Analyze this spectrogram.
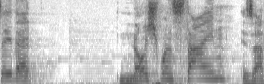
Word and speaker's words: Neuschwanstein: that Neuschwanstein?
